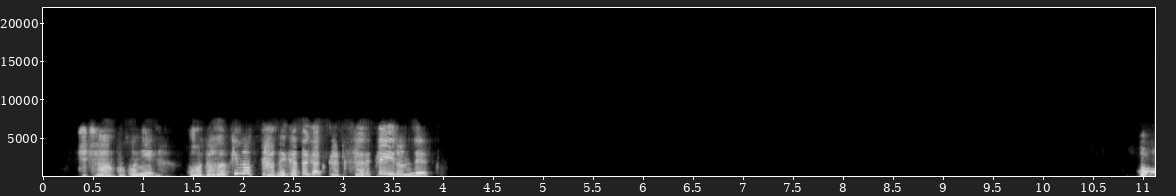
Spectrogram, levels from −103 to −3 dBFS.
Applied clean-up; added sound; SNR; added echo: neural mask model Resemble Enhance denoiser.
